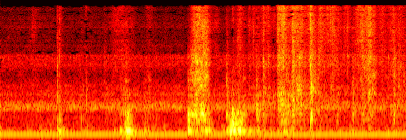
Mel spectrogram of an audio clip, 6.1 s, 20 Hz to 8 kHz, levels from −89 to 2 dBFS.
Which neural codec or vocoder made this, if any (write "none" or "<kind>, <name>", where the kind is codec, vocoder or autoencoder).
autoencoder, DAC-VAE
